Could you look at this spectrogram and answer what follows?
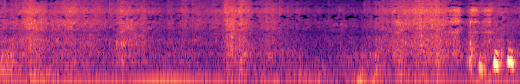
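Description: A broom sweeping scattered grain and feathers across a floor, in repeated hissing, rustling strokes about once a second. A short burst of voice-like sound comes near the end.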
